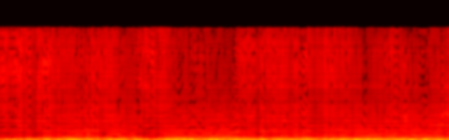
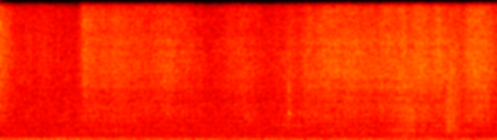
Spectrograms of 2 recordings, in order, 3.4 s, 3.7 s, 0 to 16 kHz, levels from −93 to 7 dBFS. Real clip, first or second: second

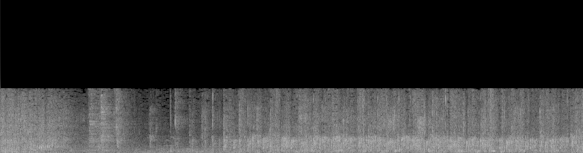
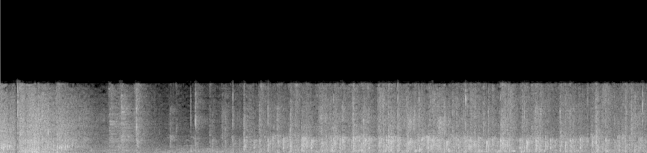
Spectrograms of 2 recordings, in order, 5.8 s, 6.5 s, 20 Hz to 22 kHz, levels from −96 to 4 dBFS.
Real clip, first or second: first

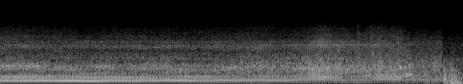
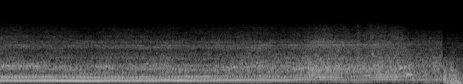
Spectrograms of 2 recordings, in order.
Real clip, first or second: first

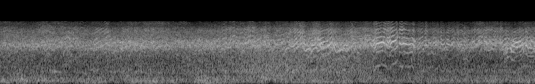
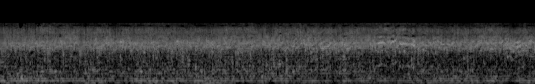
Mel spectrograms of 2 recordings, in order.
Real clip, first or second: first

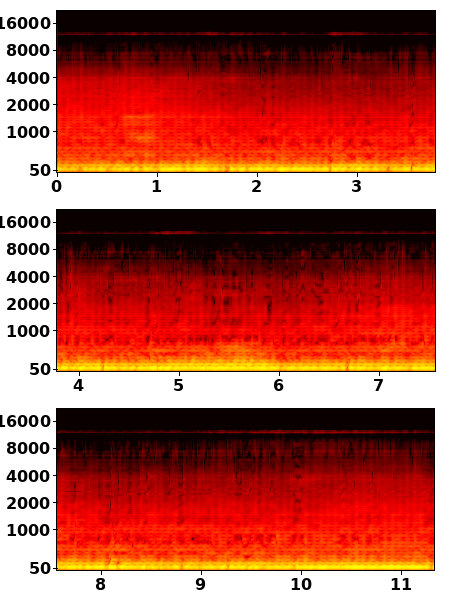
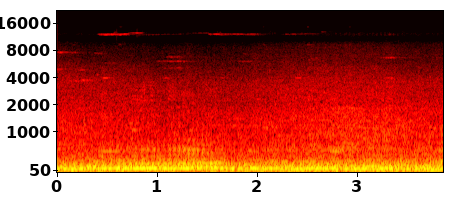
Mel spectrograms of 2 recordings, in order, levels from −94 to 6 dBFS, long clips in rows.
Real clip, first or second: second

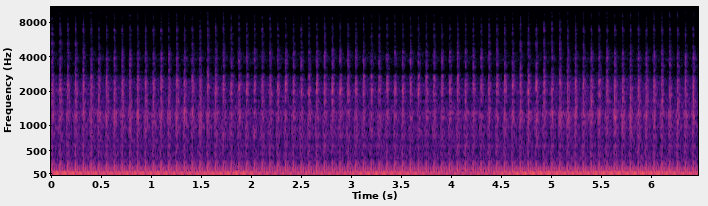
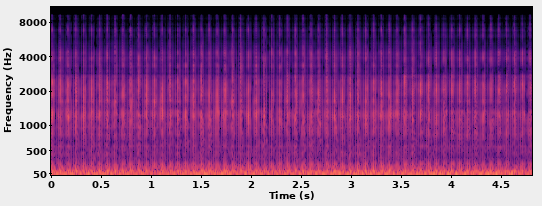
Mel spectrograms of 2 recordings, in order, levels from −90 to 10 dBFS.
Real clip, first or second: first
